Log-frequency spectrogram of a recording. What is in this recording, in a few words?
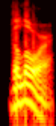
"velour", American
